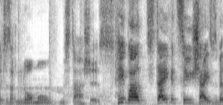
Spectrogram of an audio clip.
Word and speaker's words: Suchet: David Suchet's was a bit like that. RuPaul once had to do an advert on that podcast, and David Suchet starred in something, and RuPaul pronounced his name David Suckett.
